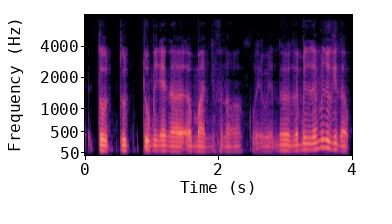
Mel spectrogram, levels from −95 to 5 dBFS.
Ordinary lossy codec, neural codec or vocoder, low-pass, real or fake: AAC, 32 kbps; codec, 16 kHz, 4.8 kbps, FACodec; 7.2 kHz; fake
